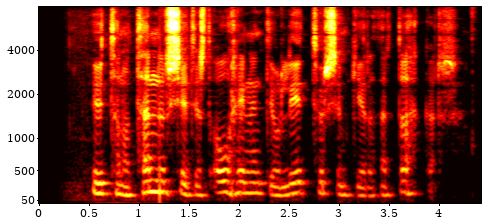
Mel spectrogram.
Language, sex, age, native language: Icelandic, male, 40-49, Icelandic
